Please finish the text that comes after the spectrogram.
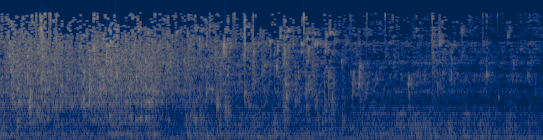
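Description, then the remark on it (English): Water pours out of a bowl holding a fish, tipped at the edge of a sink while a hand holds the fish in place; the fishy water makes a steady splashing rush for the first couple of seconds that eases into a softer trickle and scattered drips, with no talking. “I'm going to take it to the edge of my sink and I'm going to put my hand and hold the fish in place and tip and spill the water out slowly.”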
